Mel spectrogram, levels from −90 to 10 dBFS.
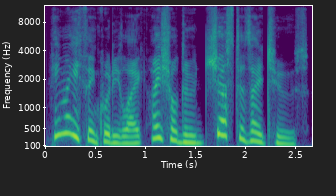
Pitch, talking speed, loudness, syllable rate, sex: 215 Hz, 270 wpm, -15 LUFS, 6.0 syllables/s, male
